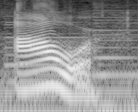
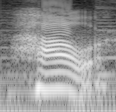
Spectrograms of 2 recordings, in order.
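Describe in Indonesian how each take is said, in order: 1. Kata itu diawali dengan vokal; h tidak dibaca. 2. Kata itu diawali dengan bunyi h yang dibaca. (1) "H dibaca hour" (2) "tidak dibaca hour"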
